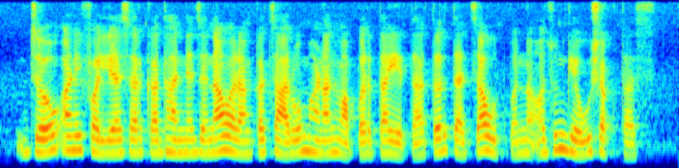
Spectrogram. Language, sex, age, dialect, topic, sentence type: Marathi, female, 56-60, Southern Konkan, agriculture, statement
